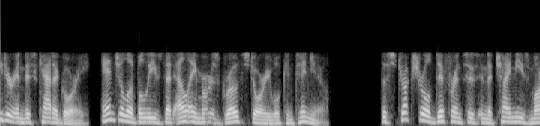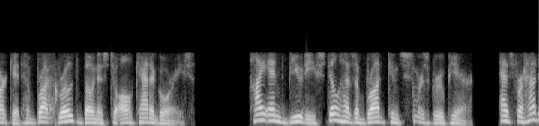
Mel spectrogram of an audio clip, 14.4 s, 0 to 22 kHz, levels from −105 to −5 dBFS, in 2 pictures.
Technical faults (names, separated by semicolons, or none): lost AMR speech frames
